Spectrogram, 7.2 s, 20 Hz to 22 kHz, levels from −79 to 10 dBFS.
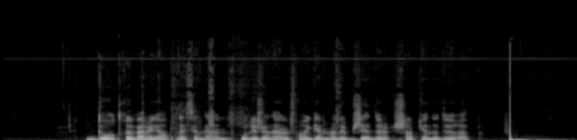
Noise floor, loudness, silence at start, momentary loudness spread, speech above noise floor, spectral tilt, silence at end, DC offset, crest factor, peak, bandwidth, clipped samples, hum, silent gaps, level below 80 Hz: -60 dBFS; -27 LUFS; 1.05 s; 8 LU; 34 dB; -7 dB/octave; 0.05 s; under 0.1%; 20 dB; -2 dBFS; 15.5 kHz; under 0.1%; none; none; -36 dBFS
